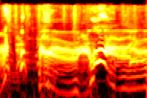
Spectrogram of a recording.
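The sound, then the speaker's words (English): A dog named Pyla, who looks a bit like a lion, gives a couple of short yips, then a long, drawn-out whining whimper that wavers up and down in pitch, loud and alone with no talking. “It's my dog, Pyla.”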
